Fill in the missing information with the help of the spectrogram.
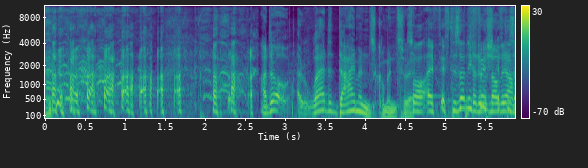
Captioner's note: laughter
